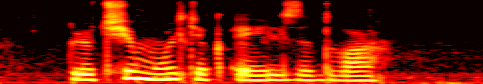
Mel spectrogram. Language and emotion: Russian, neutral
